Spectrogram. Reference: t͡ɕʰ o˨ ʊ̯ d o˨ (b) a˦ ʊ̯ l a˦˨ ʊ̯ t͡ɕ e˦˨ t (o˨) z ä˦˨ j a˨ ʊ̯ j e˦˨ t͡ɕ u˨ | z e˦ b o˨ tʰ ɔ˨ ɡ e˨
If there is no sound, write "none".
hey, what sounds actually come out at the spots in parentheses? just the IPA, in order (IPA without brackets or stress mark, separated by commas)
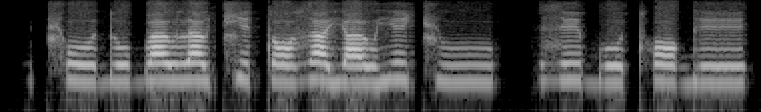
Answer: b, ɔ˨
